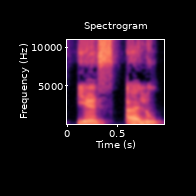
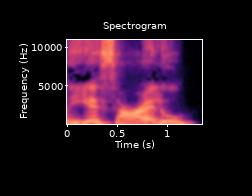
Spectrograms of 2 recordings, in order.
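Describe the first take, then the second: First: The middle consonant is a glottal stop. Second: The middle consonant is a throaty ain. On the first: The speaker calls it right. "this is yes alu" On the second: The speaker calls it wrong. "hamza will be replaced with a ain. This is also wrong"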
